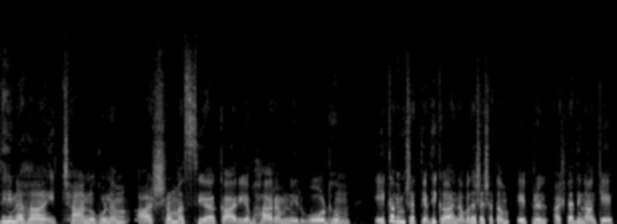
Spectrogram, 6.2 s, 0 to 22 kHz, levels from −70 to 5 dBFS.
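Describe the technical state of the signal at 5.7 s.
At 5.7 s the speech sounds rushed, running about 1.58 times faster than normal while its pitch stays unchanged. This is inside a time-stretched section that begins at 3.69 s, right after "इच्छानुगुणं आश्रमस्य कार्यभारं निर्वोढुं", and lasts until the audio ends at 6.18 s. The likely cause is software squeezing this stretch to fit a shorter length and preserving pitch by dropping short pieces of the waveform, which produces the abrupt jump in pace and the hurried texture.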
